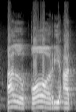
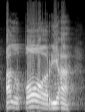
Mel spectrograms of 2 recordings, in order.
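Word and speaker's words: القارعة: Ketika wakaf kita nggak boleh sebut Al-Qari'at. Nggak boleh. Tapi walaupun dia huruf tamar butoh, maka ketika wakaf bunyi yang keluar adalah huruf H. Al-Qari'ah.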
